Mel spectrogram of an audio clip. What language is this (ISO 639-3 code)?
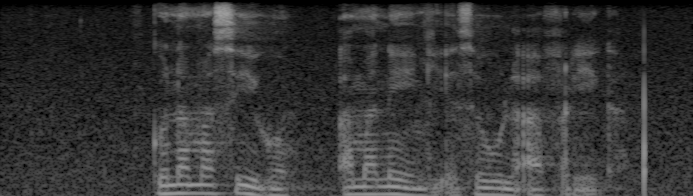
nbl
